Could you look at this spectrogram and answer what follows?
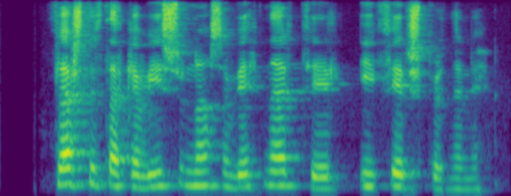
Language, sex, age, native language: Icelandic, female, 40-49, Icelandic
